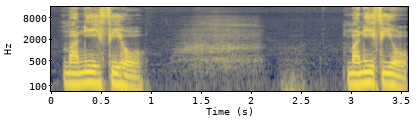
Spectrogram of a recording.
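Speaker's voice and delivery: magnifico pronounced with Cuban Spanish accent. A speaker demonstrates how the word is said in Cuban Spanish: Cuban Spanish accent. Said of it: "in the Cuban accent we they say it like this".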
